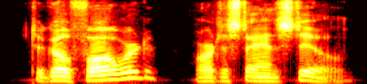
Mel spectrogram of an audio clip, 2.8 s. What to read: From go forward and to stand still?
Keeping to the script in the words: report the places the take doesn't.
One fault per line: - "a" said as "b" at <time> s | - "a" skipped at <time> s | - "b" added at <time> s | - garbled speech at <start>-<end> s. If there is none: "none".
- "From" said as "To" at 0.2 s
- "and" said as "or" at 1.5 s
